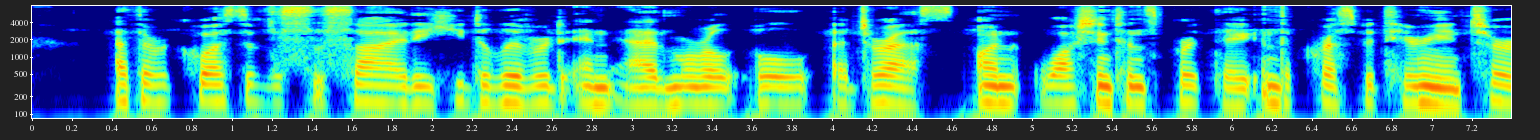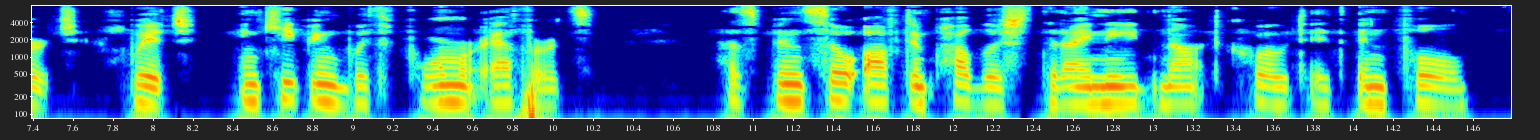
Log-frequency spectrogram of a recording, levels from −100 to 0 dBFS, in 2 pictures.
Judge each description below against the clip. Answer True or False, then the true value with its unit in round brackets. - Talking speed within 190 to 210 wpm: False (150 wpm)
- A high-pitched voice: False (155 Hz)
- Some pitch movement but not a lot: False (1.3 semitones)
